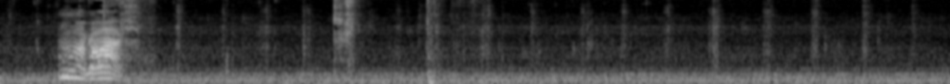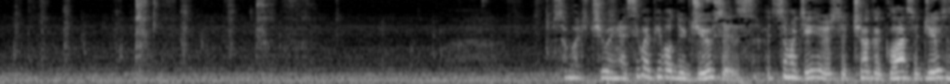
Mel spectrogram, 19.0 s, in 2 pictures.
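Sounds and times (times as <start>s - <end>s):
low background hum: 0.0s - 19.0s
person chewing crunchy salad: 1.3s - 13.0s.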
